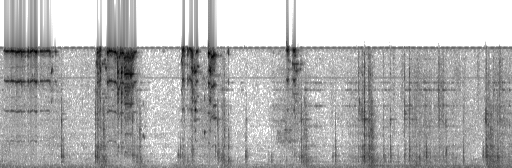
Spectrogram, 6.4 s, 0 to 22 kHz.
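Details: 2010 Italika GS 170 motorcycle that used much fuel and stalled when slowing: irregular metallic clatter and rough grinding bursts from the transmission with damaged bearings.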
